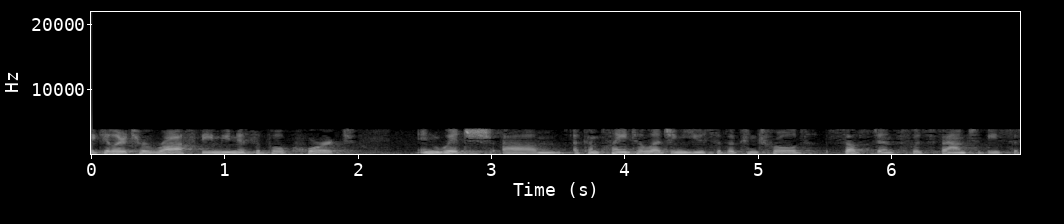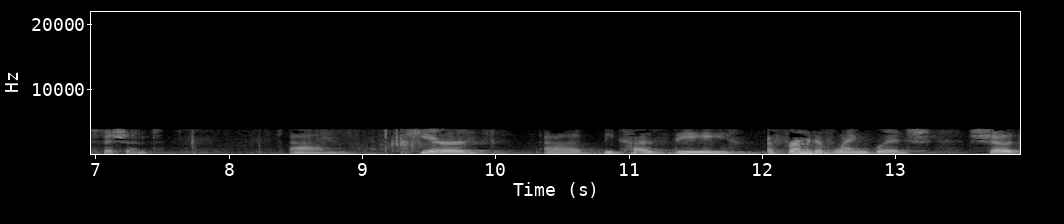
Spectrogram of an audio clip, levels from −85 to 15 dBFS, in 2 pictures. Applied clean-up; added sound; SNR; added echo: none; none; none; none.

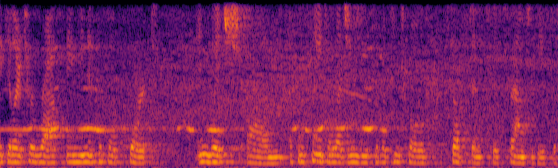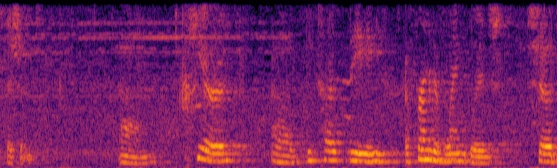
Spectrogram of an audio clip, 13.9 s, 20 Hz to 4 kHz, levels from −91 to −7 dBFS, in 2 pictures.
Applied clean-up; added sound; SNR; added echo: none; Train; 10 dB; reverberation time 1.2 s.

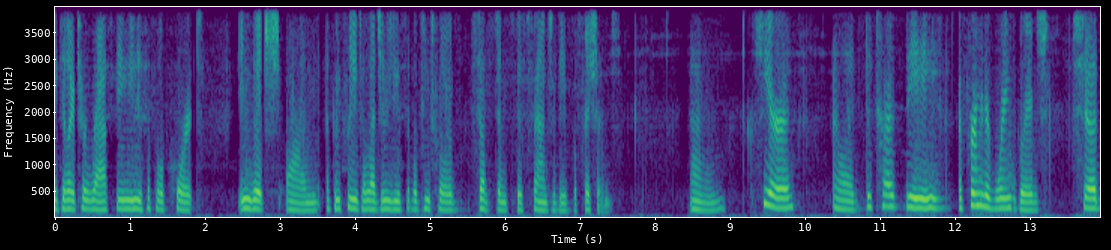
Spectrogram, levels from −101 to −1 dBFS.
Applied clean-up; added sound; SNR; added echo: neural separator model SepFormer WHAMR!.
